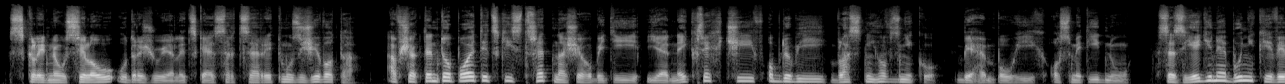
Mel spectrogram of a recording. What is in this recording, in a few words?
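male Czech documentary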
